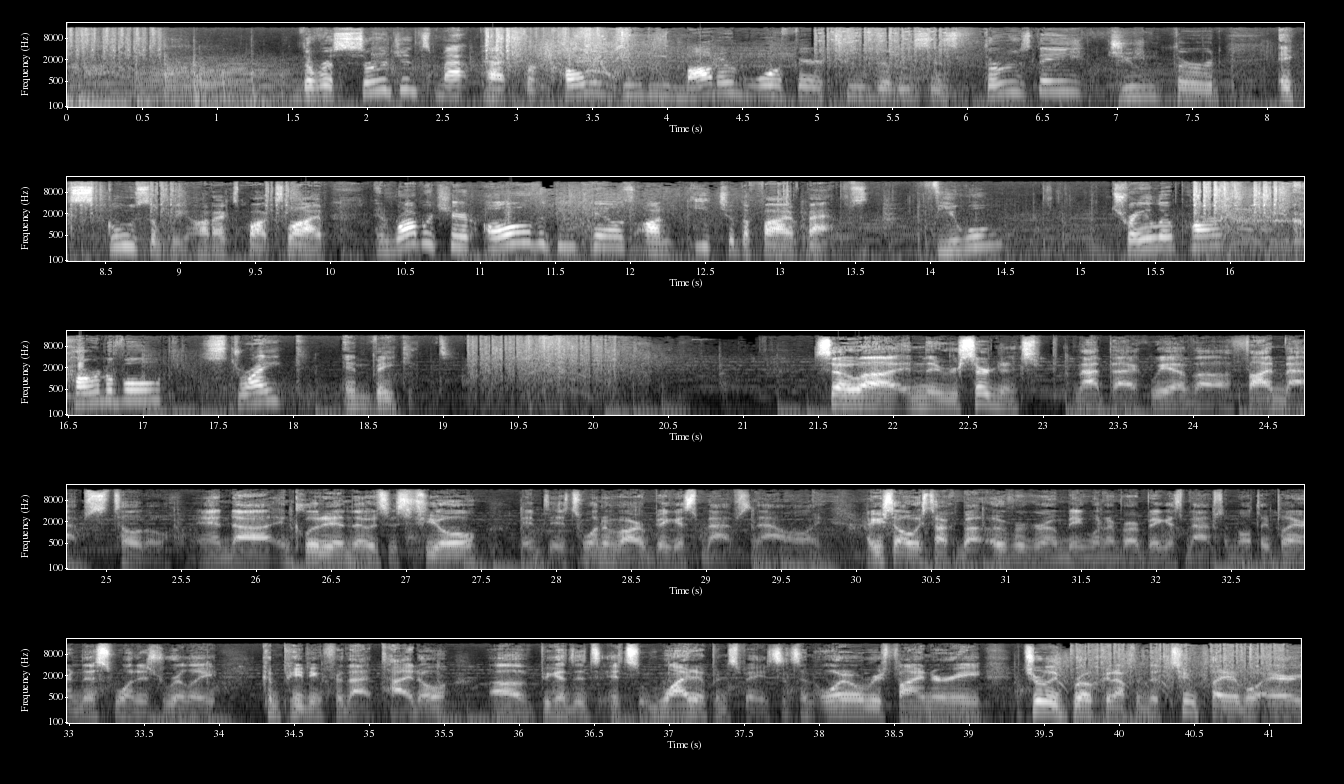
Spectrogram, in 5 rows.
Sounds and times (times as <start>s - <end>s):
Music: 0.0s - 41.2s
Speech: 1.6s - 14.5s, 15.2s - 19.1s, 21.5s - 41.2s.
